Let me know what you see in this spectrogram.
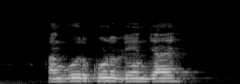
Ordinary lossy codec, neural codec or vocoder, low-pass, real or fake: MP3, 64 kbps; none; 7.2 kHz; real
